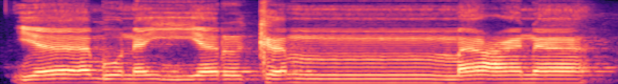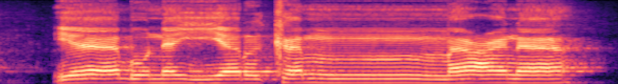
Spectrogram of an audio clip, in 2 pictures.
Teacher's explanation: Huruf ba melebur ke mim dengan ditahan dua harokat. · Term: idgham mutajanisain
